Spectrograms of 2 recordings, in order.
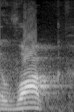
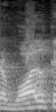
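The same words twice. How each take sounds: First: "वॉक" with long vowel straight into k; silent L. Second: "वॉल्क" with the l pronounced before k; mistaken sounded L. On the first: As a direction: say "वॉक" without any l. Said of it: "इसे वॉक पढ़ेंगे". ("वॉक" में ल चुप) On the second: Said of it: "वॉल्क नहीं पढ़ेंगे". ("वॉल्क" में ल बोलकर गलत उच्चारण) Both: Shown as a demonstration.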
